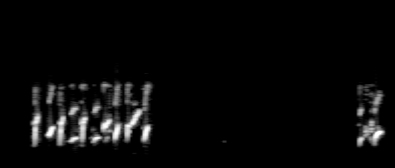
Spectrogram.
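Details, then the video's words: Moroccan-style European goldfinch song with gazarat and srrr bertbertio phrases: a quick run of about a dozen sharp, bright chirps with slides of pitch, then silence and a short closing twitter. "تغريد مغربي ڨازرات + سررر برتبرتيو canto jilguero marocco"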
